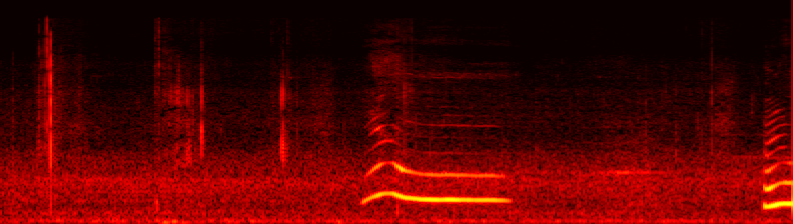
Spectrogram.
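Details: Indoor pet cat, a very dog-like, people-friendly cat, gives one long meow that rises then settles into a steady held tone, followed near the end by the start of a second meow; faint clicks and room noise between calls.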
